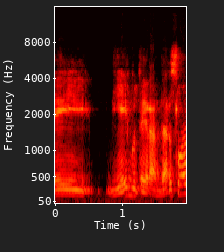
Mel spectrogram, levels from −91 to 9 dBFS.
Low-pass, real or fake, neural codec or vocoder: 14.4 kHz; real; none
